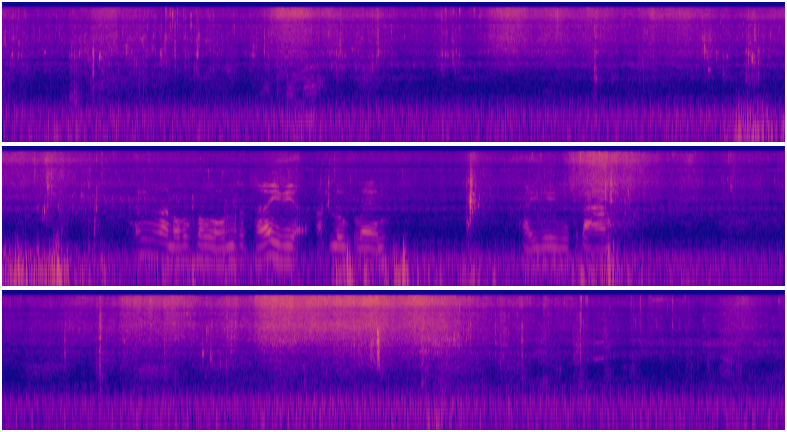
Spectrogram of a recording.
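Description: Hands squelch and splash in wet mud.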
